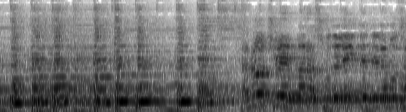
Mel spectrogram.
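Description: Stage-musical dance-number music with a steady beat; a wavering melody line comes in about halfway through.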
